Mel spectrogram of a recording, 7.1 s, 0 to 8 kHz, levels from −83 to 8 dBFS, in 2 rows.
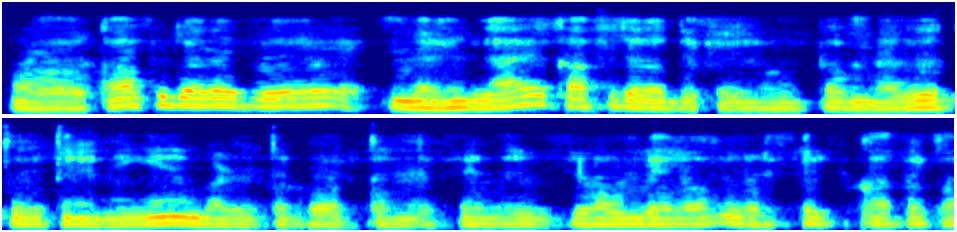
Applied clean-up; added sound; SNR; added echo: neural mask model Resemble Enhance denoiser.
